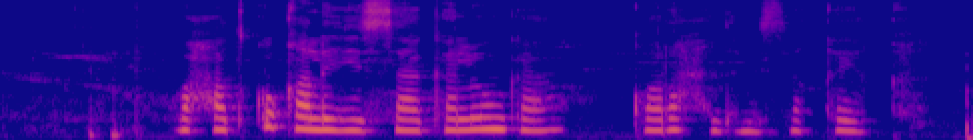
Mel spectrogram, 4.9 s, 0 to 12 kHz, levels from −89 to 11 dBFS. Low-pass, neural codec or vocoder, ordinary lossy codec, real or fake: none; none; none; real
